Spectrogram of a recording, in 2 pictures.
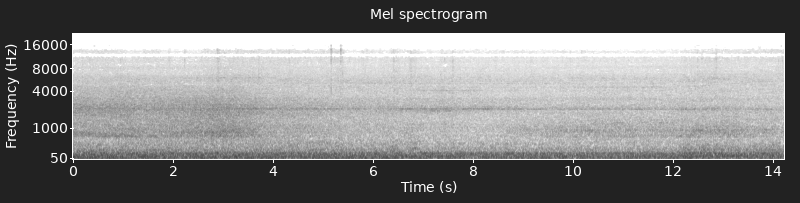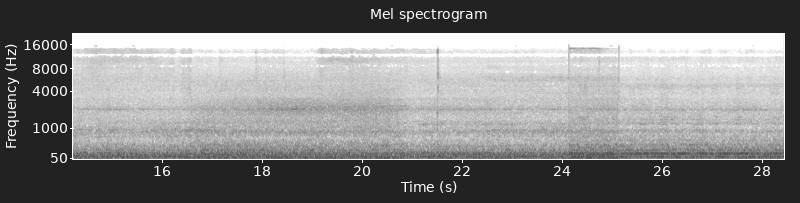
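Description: Passenger train running: a loud, steady low rumble, with a low hum growing stronger about 24 seconds in.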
